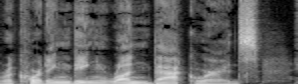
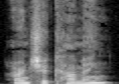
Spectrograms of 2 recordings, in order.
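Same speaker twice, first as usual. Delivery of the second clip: put-on higher-pitched, vulnerable little girl; small, vulnerable voice; 6 semitones higher, much faster than usual. A narrator's reading. Puzzled girl asks her unmoving mother, small and vulnerable. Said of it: "her voice sounding very small and vulnerable".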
